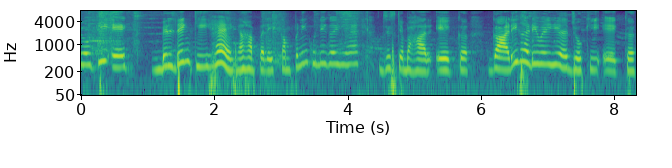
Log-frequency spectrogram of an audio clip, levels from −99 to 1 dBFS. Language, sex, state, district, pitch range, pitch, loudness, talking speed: Hindi, female, Madhya Pradesh, Dhar, 220-315 Hz, 245 Hz, -18 LUFS, 160 wpm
